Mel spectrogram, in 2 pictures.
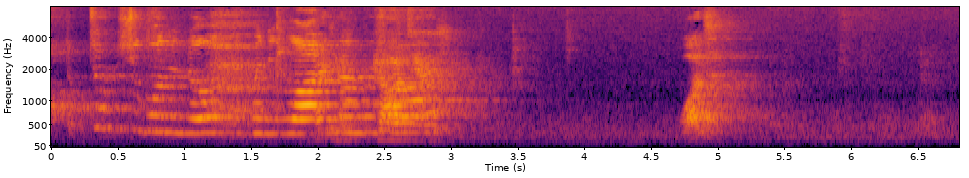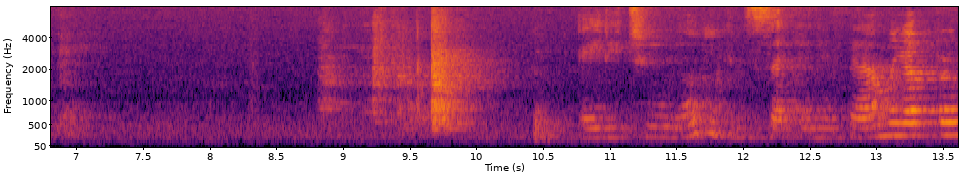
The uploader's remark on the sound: In our first ever live show. LIVE from BransonCon 2019. Our first experience in recording a live podcast episode came with some learning challenges and curveballs: sound equipment left much to be desired. Branson, Missouri.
